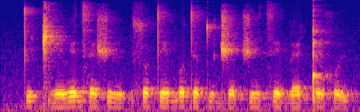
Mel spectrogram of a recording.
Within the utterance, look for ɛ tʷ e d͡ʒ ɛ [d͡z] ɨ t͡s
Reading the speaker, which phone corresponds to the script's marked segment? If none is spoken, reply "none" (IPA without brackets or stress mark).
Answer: t͡ʃ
